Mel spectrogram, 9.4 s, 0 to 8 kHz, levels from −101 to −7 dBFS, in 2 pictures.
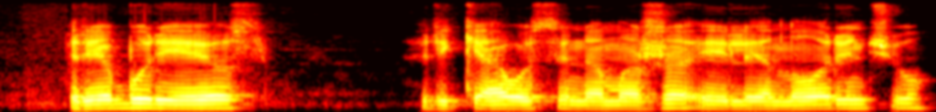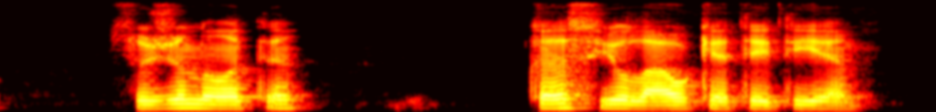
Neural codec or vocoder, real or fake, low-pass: none; real; 7.2 kHz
